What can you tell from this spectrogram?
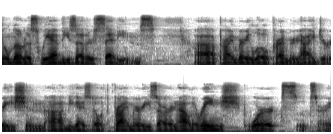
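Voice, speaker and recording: With noticeable background noise, a man speaks at a very deep, low pitch with ordinary pitch variation. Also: moderate pace. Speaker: product instructor. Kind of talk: tutorial. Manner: hesitant, with fillers.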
